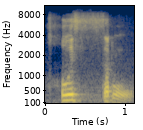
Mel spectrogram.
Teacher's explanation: Kita tarik balik, khusr. Kemudian ra ditebalkan ketika waqaf. Sebab apa? Sebelum ra ada sin yang berbaris sukun dan sebelum sin ada ha yang berbaris di hadapan.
